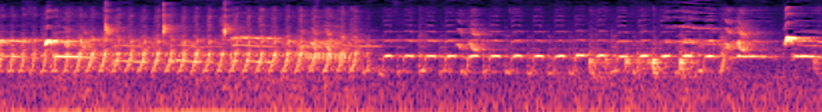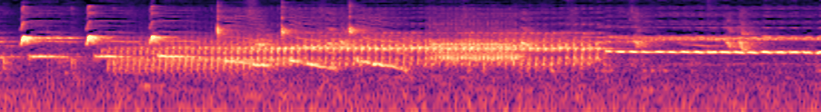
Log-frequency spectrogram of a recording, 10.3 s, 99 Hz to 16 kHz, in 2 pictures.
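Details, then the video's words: Waterslager canary, one of two siblings, indoors; varied song mixing rolling trills, short repeated rising whistles and sharp chirps, ending in a long steady hollow trill. "waterslager 2 αδερφάκια."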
